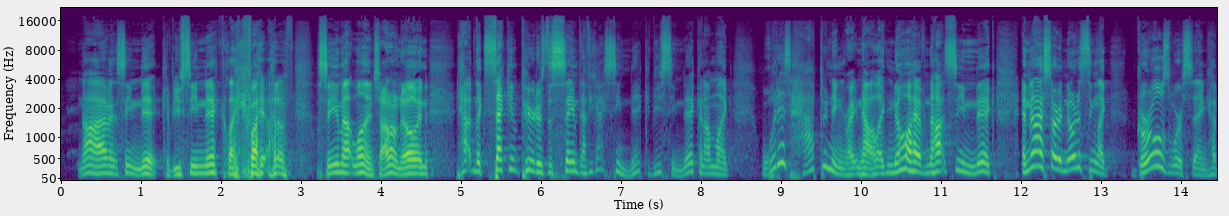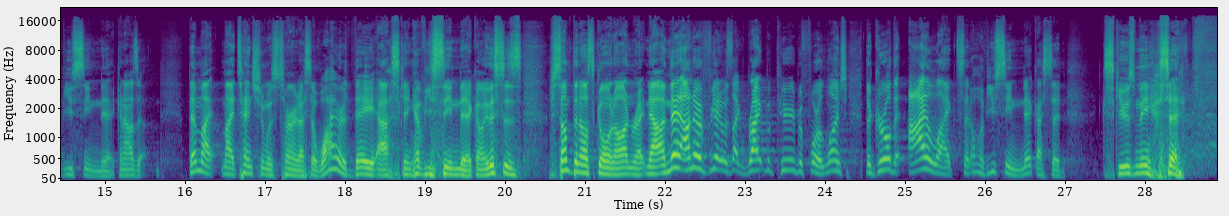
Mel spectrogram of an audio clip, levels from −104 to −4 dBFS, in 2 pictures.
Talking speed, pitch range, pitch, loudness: 255 wpm, 145-210 Hz, 170 Hz, -28 LUFS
